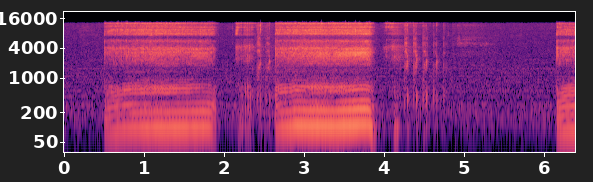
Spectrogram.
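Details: Snoring from a sleeping dog: two long, loud, rumbling snores with snuffling breaths between them, then the start of a third.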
